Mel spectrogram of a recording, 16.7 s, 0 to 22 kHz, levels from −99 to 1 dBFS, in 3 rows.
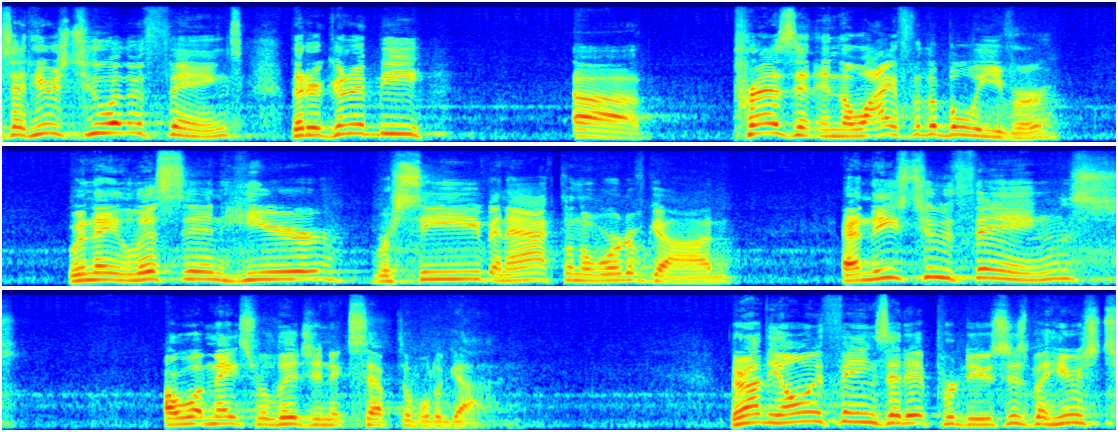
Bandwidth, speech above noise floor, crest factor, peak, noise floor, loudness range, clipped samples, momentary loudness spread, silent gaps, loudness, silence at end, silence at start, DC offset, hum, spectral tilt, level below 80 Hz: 19.5 kHz; 36 dB; 22 dB; -2 dBFS; -58 dBFS; 2 LU; under 0.1%; 9 LU; none; -22 LUFS; 0 s; 0 s; under 0.1%; none; -4.5 dB/octave; -80 dBFS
